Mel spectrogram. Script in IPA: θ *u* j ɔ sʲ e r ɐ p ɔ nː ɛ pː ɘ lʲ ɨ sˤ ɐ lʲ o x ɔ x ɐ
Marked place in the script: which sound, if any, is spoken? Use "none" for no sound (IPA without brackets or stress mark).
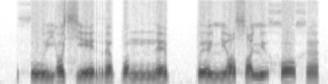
u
